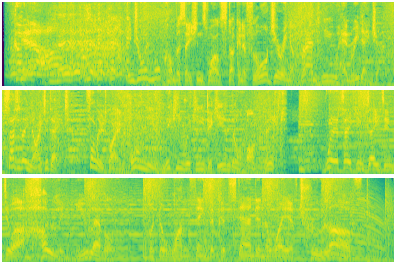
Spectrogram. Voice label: languages male promo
